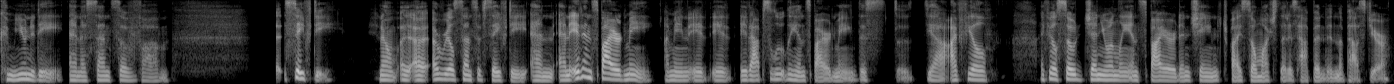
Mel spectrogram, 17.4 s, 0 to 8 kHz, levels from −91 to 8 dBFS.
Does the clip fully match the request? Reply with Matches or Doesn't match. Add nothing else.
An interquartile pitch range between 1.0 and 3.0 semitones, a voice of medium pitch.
Matches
